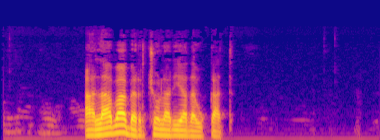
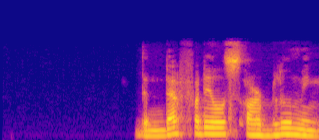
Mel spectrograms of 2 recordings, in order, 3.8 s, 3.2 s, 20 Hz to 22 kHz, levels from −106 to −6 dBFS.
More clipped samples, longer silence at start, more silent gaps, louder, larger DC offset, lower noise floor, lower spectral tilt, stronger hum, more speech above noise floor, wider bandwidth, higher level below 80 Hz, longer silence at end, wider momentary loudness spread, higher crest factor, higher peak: neither; second, 0.85 s vs 1.35 s; neither; about the same, -16 LUFS vs -18 LUFS; neither; second, -61 dBFS vs -85 dBFS; first, -8.5 dB/octave vs -7 dB/octave; neither; second, 45 dB vs 68 dB; about the same, 7.6 kHz vs 7.6 kHz; first, -50 dBFS vs -60 dBFS; first, 1.6 s vs 0 s; first, 13 LU vs 6 LU; about the same, 18 dB vs 16 dB; first, 0 dBFS vs -4 dBFS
